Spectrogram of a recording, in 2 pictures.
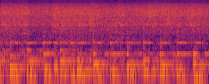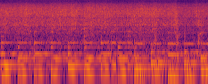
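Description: Onion, ginger-garlic paste and ground spices sizzling steadily in hot oil in a kadai, stirred and scraped with a wooden spatula while the masala fries to cook off its raw taste. Background music plays underneath.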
